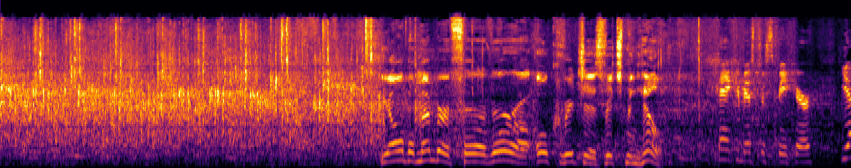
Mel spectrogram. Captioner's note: some Applause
